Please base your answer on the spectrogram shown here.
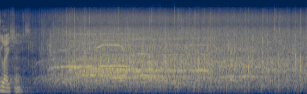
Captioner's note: members of the audience cheering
